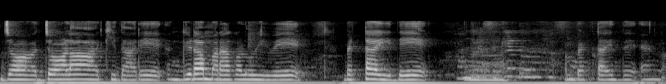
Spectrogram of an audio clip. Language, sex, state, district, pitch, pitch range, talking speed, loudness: Kannada, female, Karnataka, Raichur, 215 Hz, 210-230 Hz, 90 wpm, -20 LUFS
